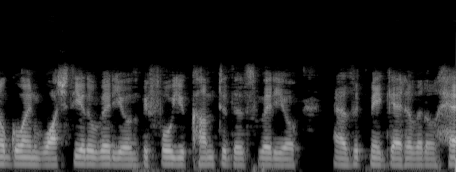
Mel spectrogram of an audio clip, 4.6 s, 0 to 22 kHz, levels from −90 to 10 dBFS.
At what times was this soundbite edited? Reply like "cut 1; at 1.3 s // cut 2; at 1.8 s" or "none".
none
